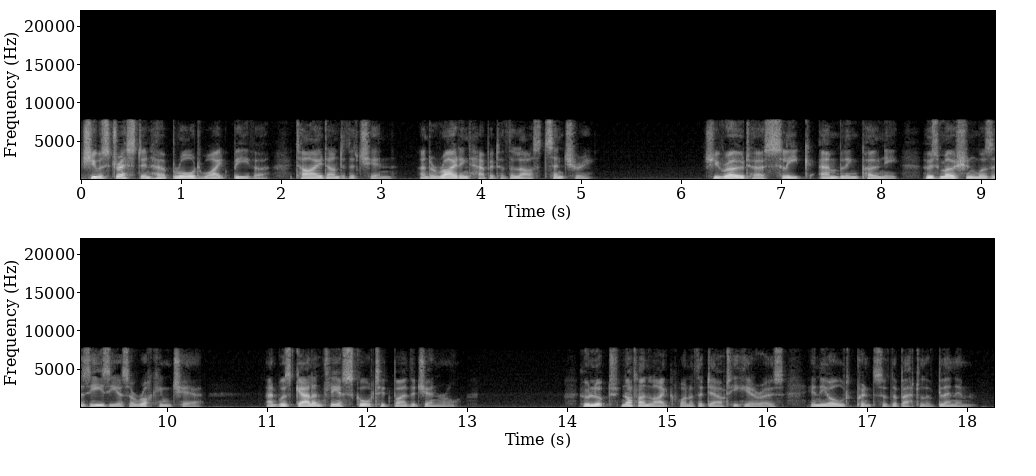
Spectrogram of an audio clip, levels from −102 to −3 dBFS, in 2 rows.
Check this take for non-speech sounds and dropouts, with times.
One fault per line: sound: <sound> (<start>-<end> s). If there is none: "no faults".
no faults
